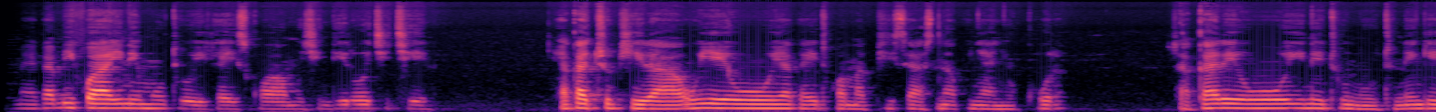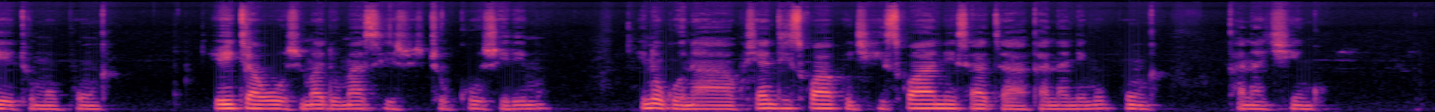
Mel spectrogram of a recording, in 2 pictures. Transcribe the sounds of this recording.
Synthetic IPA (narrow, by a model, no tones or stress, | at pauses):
amajakaɓikwaine̞mo̞to̞ikaiswamut͡ʃindiɾo̞t͡ʃit͡ʃe̞na | jakat͡ʂukʰirauje̞wo̞jakaitwamapisaːsinakuɲaɲokuːra | ʐ̥akaɾe̞wo̞ine̞tʰun̤utune̞ŋɡe̞tʰumupuŋɡa | jo̞itawo̞ʐimadʱomasiʐit͡ʂukuʐiriːmo̞ | ino̞ɡʱonaku̥ʃandiswakud͡ʒɡiswane̞sad͡zakanane̞mupuŋɡa | kanat͡ʃiːŋɡo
